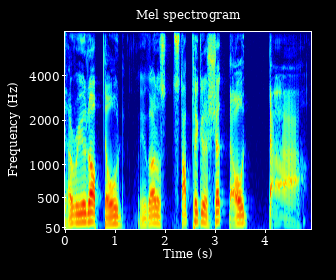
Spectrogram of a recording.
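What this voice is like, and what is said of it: Poor imitation of another person's voice. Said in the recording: “my shitty Sebastian Maniscalco impression”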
